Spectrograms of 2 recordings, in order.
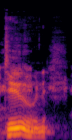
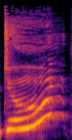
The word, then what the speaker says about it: Dune: By the way, because we are a worldwide cultural podcast, I would like to point out in America, it's called Dune and the French call it Dwin. – Yeah, but actually on this podcast, it's pronounced Dune.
